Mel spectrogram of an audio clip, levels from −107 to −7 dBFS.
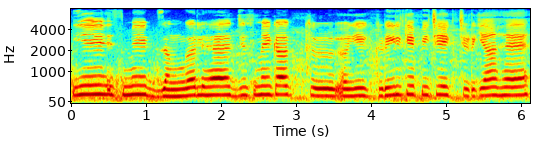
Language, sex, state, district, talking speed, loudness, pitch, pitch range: Hindi, female, Uttar Pradesh, Varanasi, 135 wpm, -14 LUFS, 260 Hz, 235-275 Hz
